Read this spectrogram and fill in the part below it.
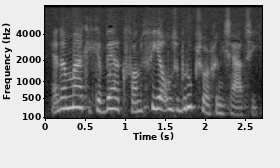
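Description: A fairly high-voiced young doctor, caring but brisk and direct. She questions and reassures in a naturalistic radio drama, heard on a slightly dull recording. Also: expressive, husky. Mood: indignant, practical. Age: young adult.

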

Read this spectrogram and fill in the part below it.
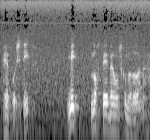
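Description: An earnest, protective husband in a radio play, speaking Dutch of the Netherlands. His voice is very low and gravelly and swings widely with frustrated emotion. The old recording sounds tinny. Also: big pitch swings, fairly quick, slight background noise, heavily acted. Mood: defensive, explaining. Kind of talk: radio drama acting.

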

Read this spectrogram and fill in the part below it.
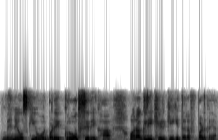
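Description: A woman reading a short story aloud as expressive, scripted audiobook narration. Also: mid-range voice. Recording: dull, muffled sound.

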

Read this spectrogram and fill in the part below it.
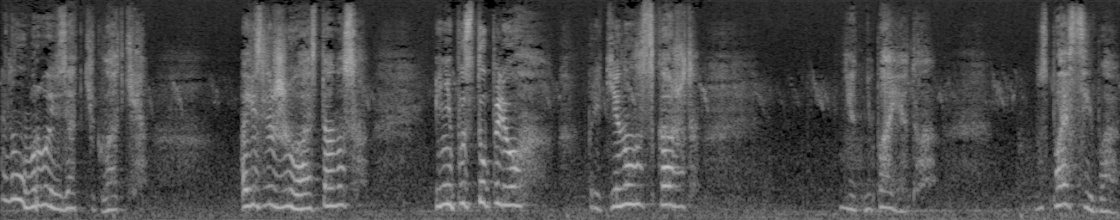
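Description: An actress playing a stubborn, naive young woman in pain in a 1980s Soviet radio drama, speaking in halting, hesitant bursts. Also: high-pitched, a little mellow. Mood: defiant. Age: young adult. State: pained. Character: stubborn young provincial female exam applicant in pain. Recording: faintly noisy archive radio play recording.

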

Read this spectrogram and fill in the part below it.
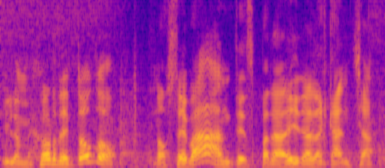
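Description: An actor playing a pompous, stern blind factory boss in a comedic radio play, with an Argentine accent. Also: male voice, fairly high pitch, very animated, brisk, fairly bright tone, soft background music. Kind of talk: comedic radio theatre acting.

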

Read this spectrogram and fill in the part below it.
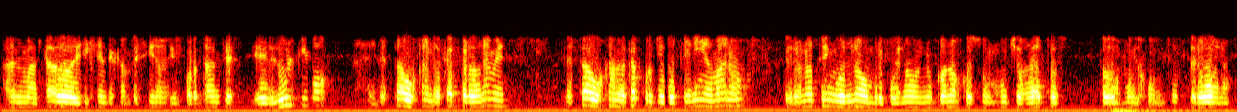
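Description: A man's voice: on the high side, steady tone, brisk, creaky, darkish tone, husky. A man with an Argentine accent reporting by phone for a radio interview, hesitant, with many fillers and restarts. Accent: Argentine Spanish. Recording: tinny phone line.

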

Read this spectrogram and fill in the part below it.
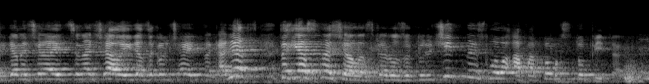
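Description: An actor playing a pompous Soviet bureaucrat chief who orates in a drawn-out, theatrical manner in a satirical radio play. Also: male voice, extremely high pitch, pushed and bright, full character voice. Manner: pompous, oratorical, drawn-out delivery. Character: pompous male Soviet bureaucrat chief making a muddled speech. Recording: roomy, faintly noisy archive radio recording.

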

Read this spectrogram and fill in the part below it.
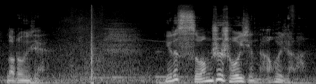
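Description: Sardonic gamer, very expressive pitch. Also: male voice, fast talker, noisy background. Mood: skeptical, teasing. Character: cool, sardonic younger male pro gamer, teasing strategist. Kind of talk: Chinese audio drama acting.

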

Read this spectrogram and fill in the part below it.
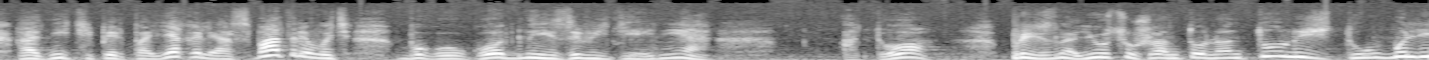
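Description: An actor playing an excitable, timid provincial gossip with a husky high voice, deferential and rambling, in 1940s theatrical comedy style. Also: male voice, full character voice. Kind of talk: 1940s theatrical stage comedy acting for radio.

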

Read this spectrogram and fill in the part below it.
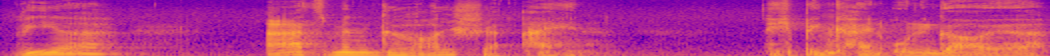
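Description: Deep-voiced, haunted artificial man. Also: huge pitch swings, creaky, fairly bright tone, exaggerated voice. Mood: insistent, confiding. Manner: halting, insistent, breaking off sentences. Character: hunted, engineered noise-eating man, haunted and urgent. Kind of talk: German radio drama acting.

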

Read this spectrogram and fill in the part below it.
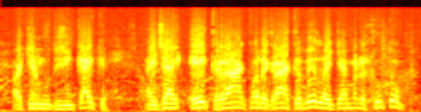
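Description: An actor playing a crude, jocular fishing-tackle seller at a market in a radio play, slangy. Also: male voice, fairly high pitch, brisk, natural voice. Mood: offhand.

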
